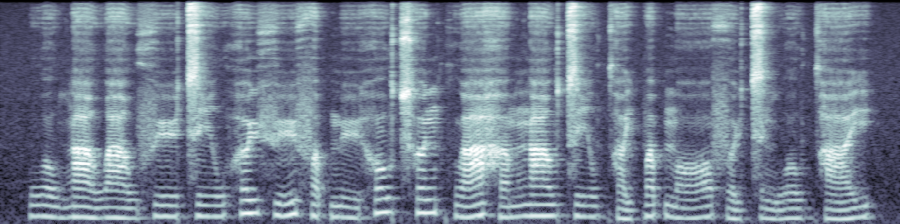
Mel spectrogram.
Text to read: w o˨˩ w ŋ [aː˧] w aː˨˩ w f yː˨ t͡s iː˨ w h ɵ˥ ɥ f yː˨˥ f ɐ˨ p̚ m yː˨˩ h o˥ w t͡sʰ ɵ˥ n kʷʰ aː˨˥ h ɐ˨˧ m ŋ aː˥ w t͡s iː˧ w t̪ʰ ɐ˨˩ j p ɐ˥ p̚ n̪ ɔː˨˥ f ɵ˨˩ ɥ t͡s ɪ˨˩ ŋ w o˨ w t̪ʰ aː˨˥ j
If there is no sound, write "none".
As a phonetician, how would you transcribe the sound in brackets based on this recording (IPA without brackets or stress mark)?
aː˨˩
